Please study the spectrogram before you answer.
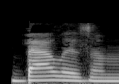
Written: ballism

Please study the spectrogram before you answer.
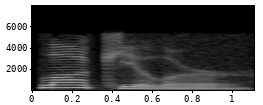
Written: locular

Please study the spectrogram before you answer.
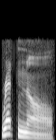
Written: retinol

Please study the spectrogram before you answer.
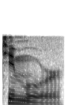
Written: Timur

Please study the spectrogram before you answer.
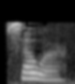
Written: sower

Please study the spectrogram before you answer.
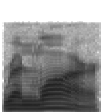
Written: Renoir

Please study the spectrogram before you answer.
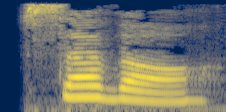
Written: Southall

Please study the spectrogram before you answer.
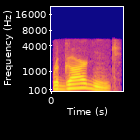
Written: regardant

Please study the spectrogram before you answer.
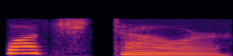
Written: watchtower

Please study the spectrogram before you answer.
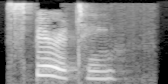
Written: spiriting

